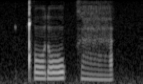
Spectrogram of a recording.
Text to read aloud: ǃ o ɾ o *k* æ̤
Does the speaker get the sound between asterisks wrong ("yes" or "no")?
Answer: no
